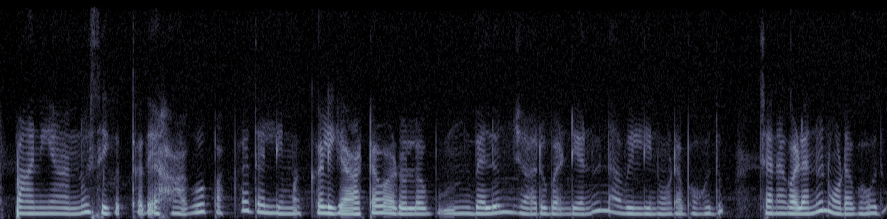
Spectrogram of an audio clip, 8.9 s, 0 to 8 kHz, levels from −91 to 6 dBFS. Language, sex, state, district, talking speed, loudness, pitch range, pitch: Kannada, female, Karnataka, Shimoga, 95 wpm, -31 LUFS, 205-235 Hz, 215 Hz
